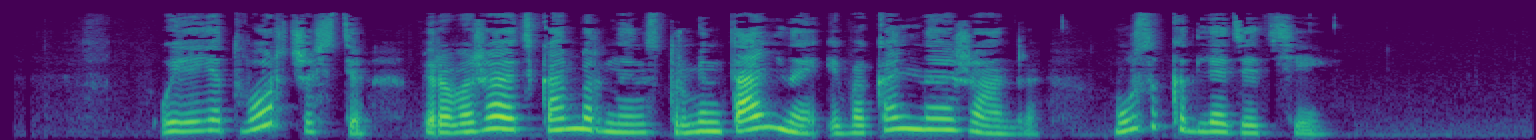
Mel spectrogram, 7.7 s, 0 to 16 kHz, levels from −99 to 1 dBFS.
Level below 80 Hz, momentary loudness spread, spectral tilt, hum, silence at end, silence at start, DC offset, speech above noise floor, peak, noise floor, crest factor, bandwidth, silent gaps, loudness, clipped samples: -76 dBFS; 15 LU; -4.5 dB/octave; none; 1.05 s; 0.8 s; under 0.1%; 44 dB; -4 dBFS; -68 dBFS; 20 dB; 11.5 kHz; none; -24 LUFS; under 0.1%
